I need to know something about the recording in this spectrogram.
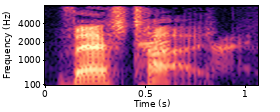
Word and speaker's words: Vashti: Vashti? You're close. It's Vashti. Vashti.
